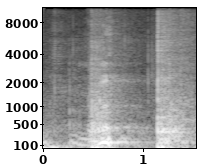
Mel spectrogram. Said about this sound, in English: What are you doing? You're stomping my garden. Stop stomping.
